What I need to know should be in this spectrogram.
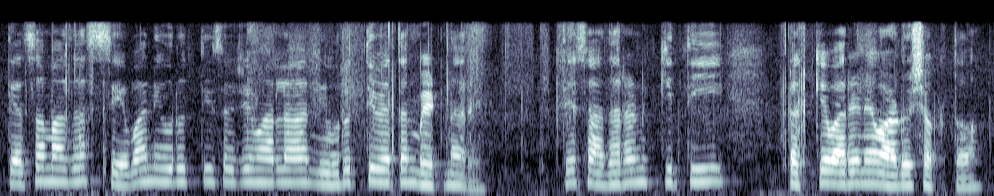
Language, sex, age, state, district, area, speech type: Marathi, male, 30-45, Maharashtra, Ratnagiri, urban, spontaneous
